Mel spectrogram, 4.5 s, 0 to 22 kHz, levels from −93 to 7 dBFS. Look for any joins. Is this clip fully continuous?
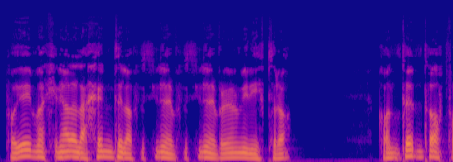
no; 1 cut; at 1.7 s

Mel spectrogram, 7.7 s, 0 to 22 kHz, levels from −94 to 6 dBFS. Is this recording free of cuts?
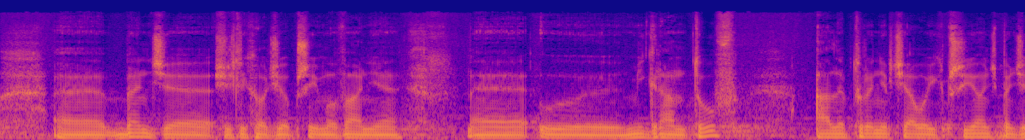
no; 3 cuts; at 1.6 s, 6.4 s, 6.7 s

